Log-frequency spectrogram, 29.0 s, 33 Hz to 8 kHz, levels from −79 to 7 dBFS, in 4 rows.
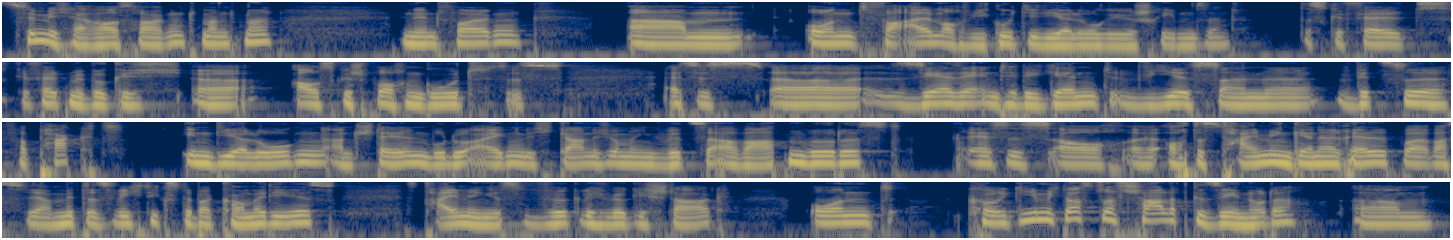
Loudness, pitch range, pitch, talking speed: -19 LUFS, 130-145 Hz, 135 Hz, 180 wpm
